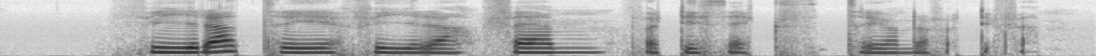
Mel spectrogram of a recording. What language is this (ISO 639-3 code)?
swe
